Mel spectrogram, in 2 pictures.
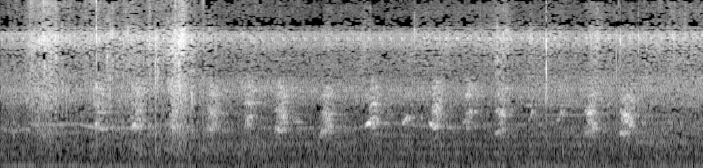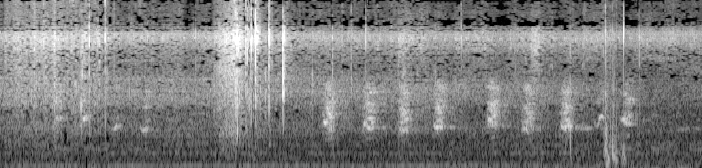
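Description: Short animal calls in quick succession, about three a second, running through most of the stretch. About nine and a half seconds in there is a brief, louder burst of noise, and a low knock follows near the end.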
